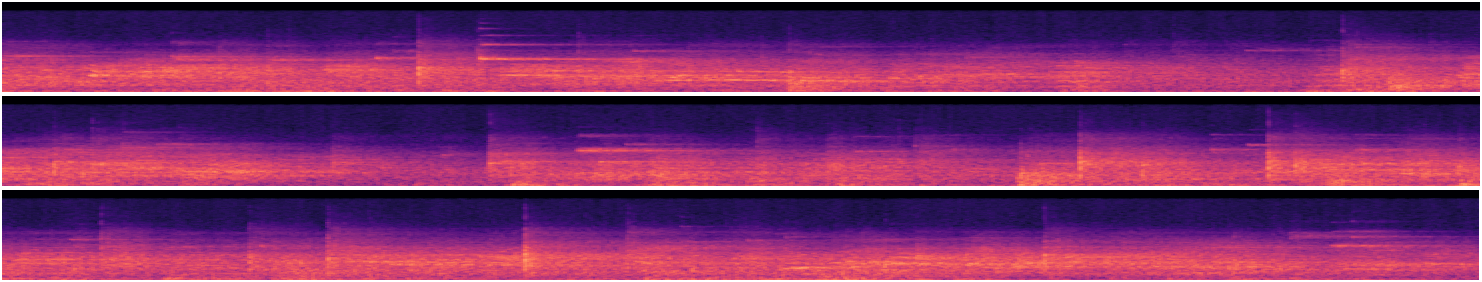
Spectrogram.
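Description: Shuttlecocks are hit with sharp pops of rackets in a large echoing hall.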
